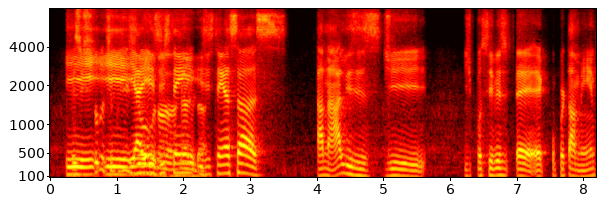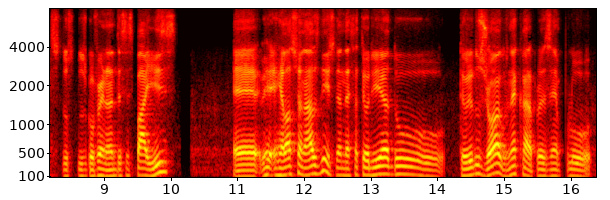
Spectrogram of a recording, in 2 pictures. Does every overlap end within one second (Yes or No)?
No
